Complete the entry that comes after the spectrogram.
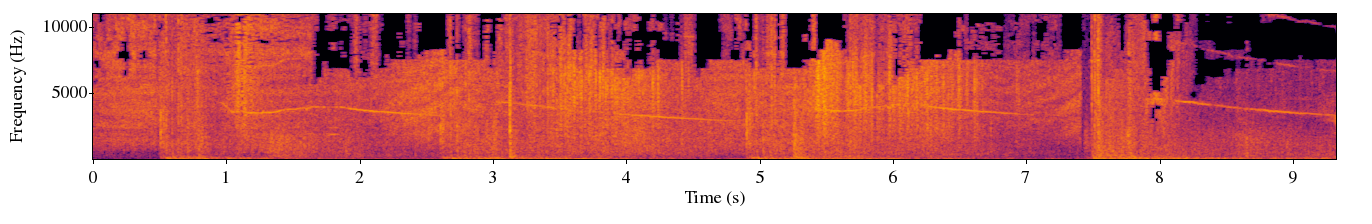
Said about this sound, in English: Load banana firework.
